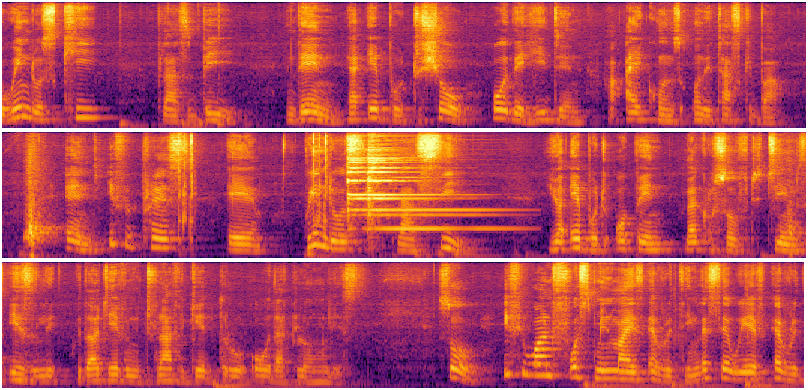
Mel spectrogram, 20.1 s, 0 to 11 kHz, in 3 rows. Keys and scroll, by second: 2.3 super+b, 7.6 Escape, 11.0 super+c.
